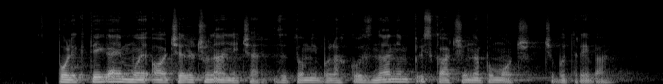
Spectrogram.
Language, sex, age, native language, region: Slovenian, male, 30-49, Slovenian, Savinja region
